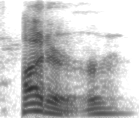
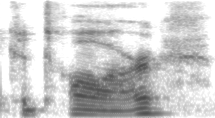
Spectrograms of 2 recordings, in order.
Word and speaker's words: Qatar: this a big hello from putter is the way they pronounce it now some say Qatar but lest you think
